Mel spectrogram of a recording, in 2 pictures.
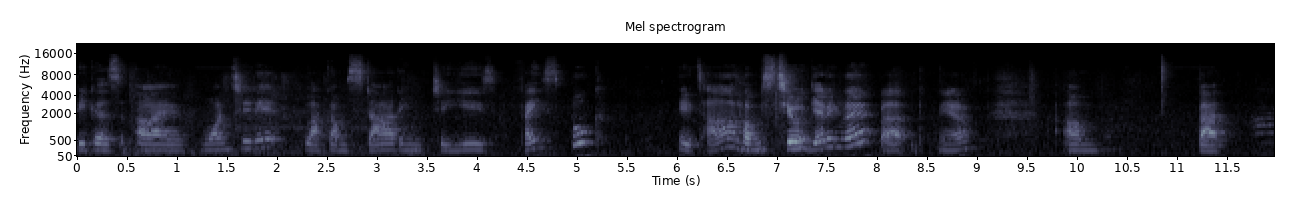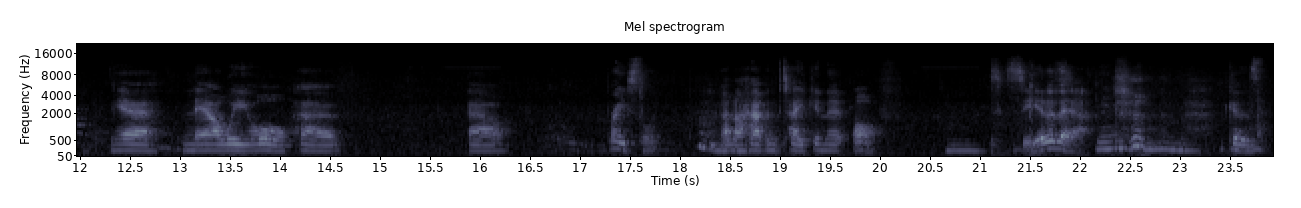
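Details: Aphasia in a 43-year-old woman following a ruptured brain aneurysm and stroke 4.5 years earlier, with one-sided weakness; she reports slower talking and trouble getting words out; aphasia.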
